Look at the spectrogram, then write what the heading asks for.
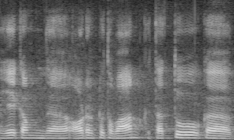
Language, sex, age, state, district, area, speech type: Sanskrit, male, 60+, Andhra Pradesh, Visakhapatnam, urban, spontaneous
